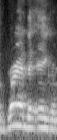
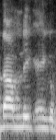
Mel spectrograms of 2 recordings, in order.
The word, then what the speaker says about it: Brandon Ingle: We got the name wrong. Remember, it was Brandon Ingle. Right on Tom Saab. Not Dominic Ingle, Brandon Ingle, the coach.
